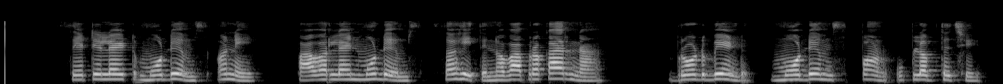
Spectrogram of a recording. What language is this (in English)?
Gujarati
